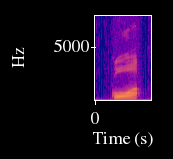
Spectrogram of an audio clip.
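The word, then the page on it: guo: tone 2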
